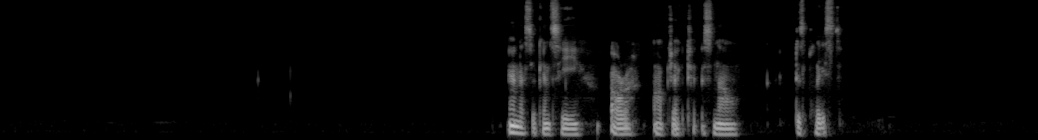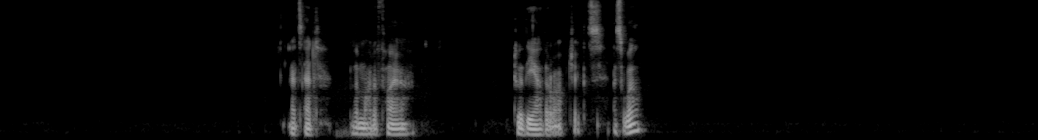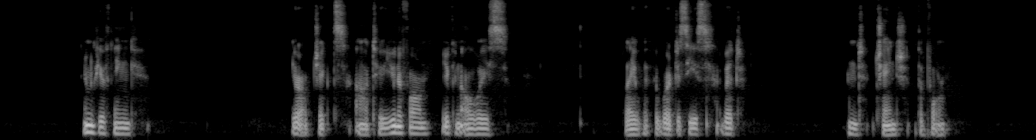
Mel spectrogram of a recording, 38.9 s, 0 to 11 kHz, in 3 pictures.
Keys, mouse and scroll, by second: 2.7-4.9 middle drag, 4.9-5.6 scroll up 3, 5.6-12.4 middle drag, 12.4-12.8 scroll down 2, 13.7 click, 14.3-18.2 shift+drag, 18.2-19.1 scroll up 2, 21.0 l, 22.1 click, 22.1 scroll down 1, 22.5-23.6 shift+middle drag, 23.6 scroll up 3, 24.2-26.1 shift+middle drag, 26.1 click, 26.6 Tab, 28.2 click, 29.2 click, 29.7 g, 32.4 click, 32.7 g, 36.1 click, 36.4 g.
